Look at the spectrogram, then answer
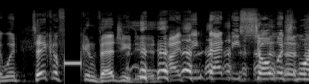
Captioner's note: beep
